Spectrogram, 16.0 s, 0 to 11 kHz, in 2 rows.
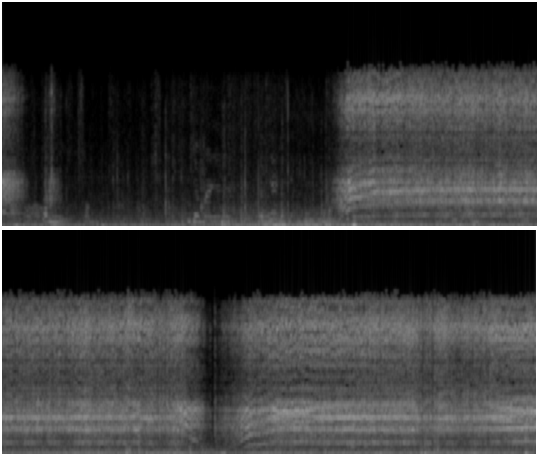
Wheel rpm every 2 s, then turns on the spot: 10, 0, 50, 160, 160, 90, 160, 160.
none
